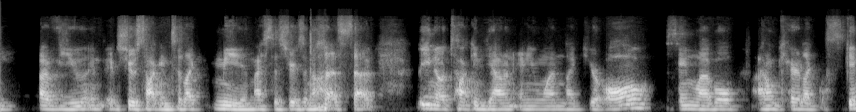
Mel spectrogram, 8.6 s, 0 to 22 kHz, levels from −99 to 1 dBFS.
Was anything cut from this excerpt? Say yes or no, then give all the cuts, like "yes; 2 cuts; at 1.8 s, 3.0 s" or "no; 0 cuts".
yes; 2 cuts; at 2.1 s, 7.5 s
